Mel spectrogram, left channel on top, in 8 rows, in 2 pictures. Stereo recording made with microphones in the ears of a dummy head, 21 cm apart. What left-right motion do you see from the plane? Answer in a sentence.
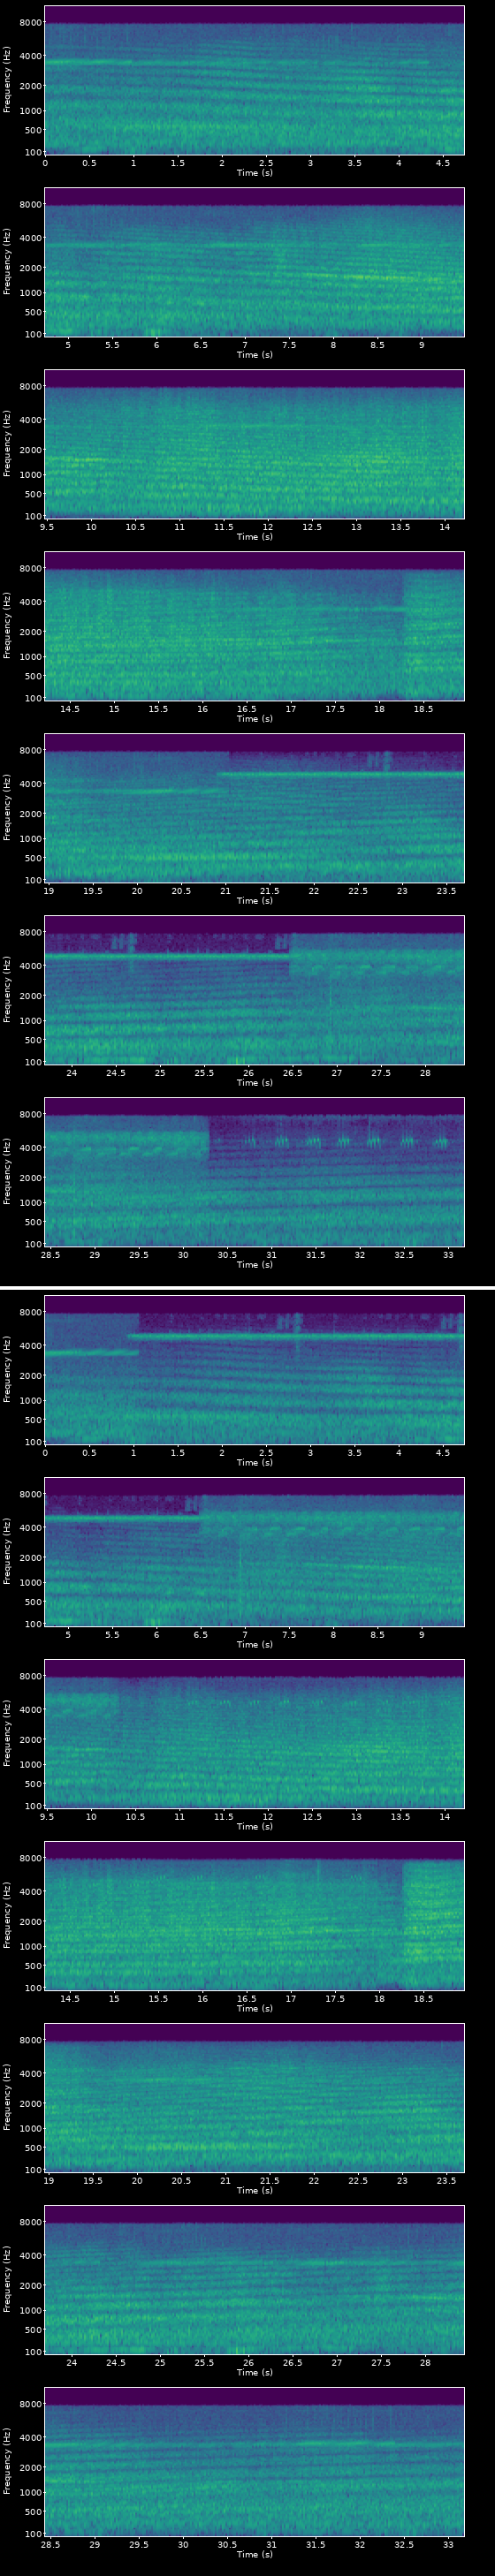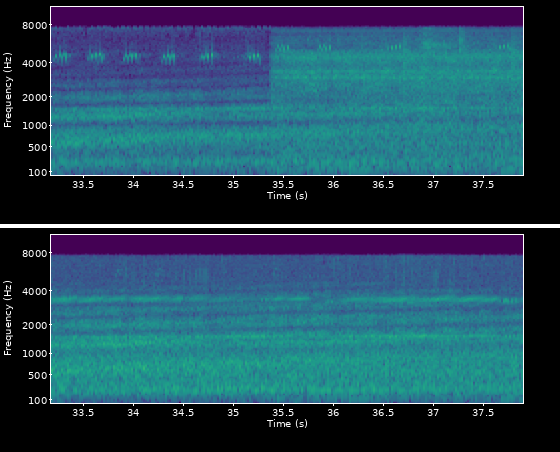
In this clip you hear the plane move to the right.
